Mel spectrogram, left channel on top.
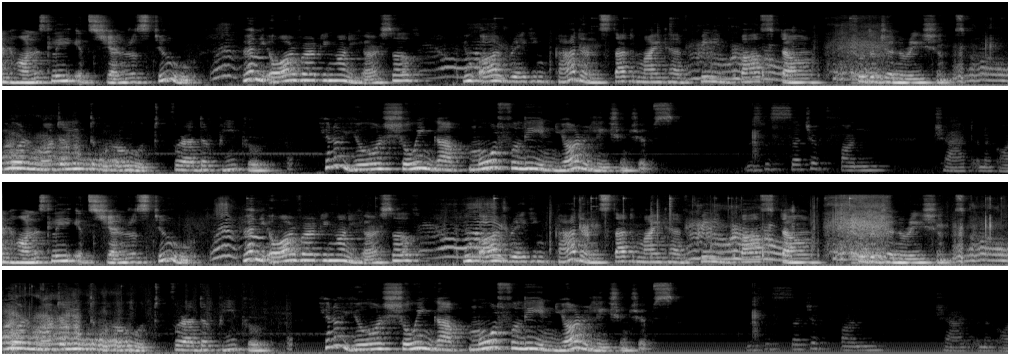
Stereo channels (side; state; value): right; noise; hum, 25 dB below the sound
